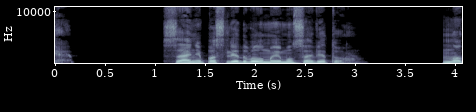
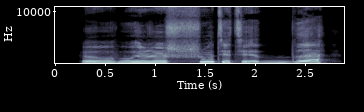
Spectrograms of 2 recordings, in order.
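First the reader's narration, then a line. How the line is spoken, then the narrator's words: Pleading. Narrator (Russian): взмолился Саня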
